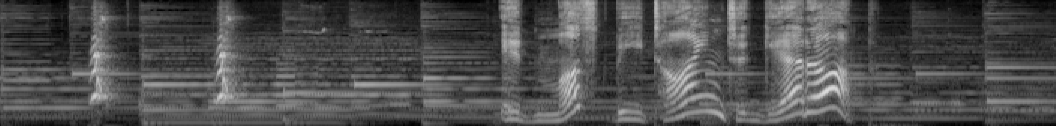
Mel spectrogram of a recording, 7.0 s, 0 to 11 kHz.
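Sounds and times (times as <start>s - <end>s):
soft music: 0.0s - 7.0s
dog barking: 0.6s - 2.2s
speech: 3.4s - 5.9s.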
